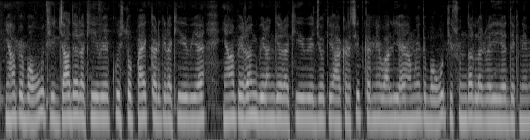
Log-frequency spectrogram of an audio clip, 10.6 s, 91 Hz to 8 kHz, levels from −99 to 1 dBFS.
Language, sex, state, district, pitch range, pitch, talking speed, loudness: Hindi, male, Bihar, Madhepura, 175-185 Hz, 180 Hz, 205 wpm, -39 LUFS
